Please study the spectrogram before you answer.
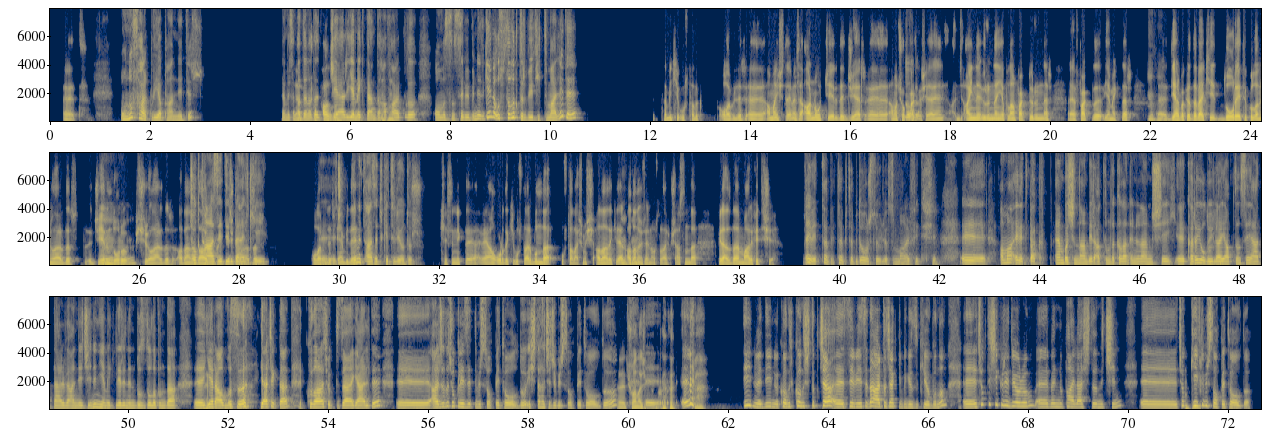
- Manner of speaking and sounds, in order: tapping; unintelligible speech; unintelligible speech; laughing while speaking: "alması"; chuckle
- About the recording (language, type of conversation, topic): Turkish, podcast, En sevdiğin ev yemeği hangisi?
